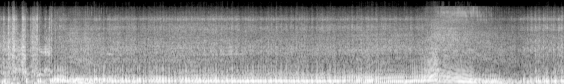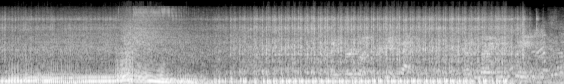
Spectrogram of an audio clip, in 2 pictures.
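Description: A cold-started sport motorcycle engine idles loudly up close, then revs sharply twice, each rev rising and falling before settling back into a rumbling idle.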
